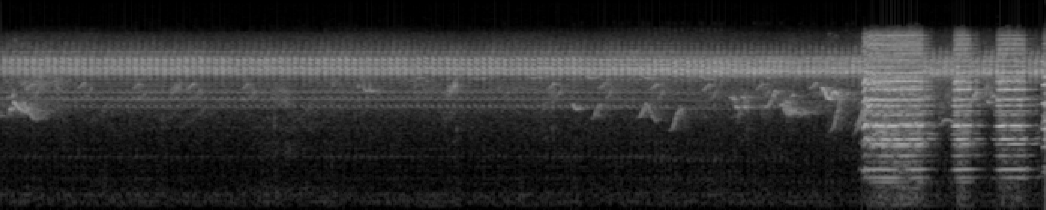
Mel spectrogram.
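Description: A steady chorus of insects with scattered short rising chirps. About seven seconds in, a harmonica starts playing loud chords.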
